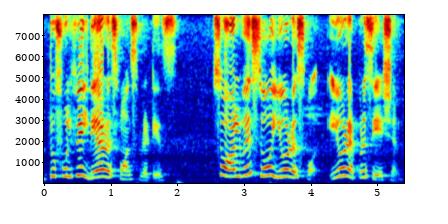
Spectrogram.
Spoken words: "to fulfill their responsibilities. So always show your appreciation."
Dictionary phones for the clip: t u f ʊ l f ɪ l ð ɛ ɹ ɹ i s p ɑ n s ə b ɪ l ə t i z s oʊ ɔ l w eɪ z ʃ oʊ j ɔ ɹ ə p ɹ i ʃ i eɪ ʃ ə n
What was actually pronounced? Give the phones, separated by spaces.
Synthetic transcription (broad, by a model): t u f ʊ l f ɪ l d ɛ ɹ ɹ i s p ɑ n s ə b ɪ l ə t i z s oʊ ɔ l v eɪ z s oʊ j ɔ ɹ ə p ɹ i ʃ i eɪ ʃ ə n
